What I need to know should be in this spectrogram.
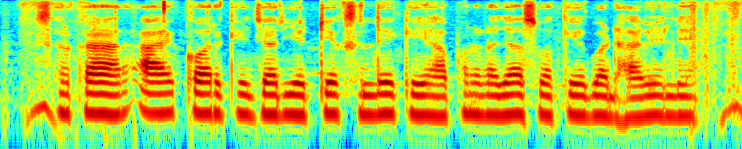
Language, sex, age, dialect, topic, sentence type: Bhojpuri, male, 18-24, Southern / Standard, banking, statement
